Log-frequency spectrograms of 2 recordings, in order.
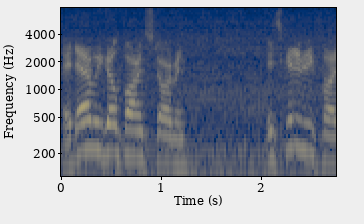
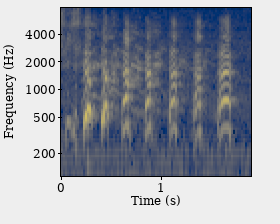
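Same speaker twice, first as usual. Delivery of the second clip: high, loud laugh; 11 semitones higher, 8 dB louder than usual. Real, not acted. Streamer laughs at being scary sexy, laughing. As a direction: crack up in a high burst. Cracking up at own joke.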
